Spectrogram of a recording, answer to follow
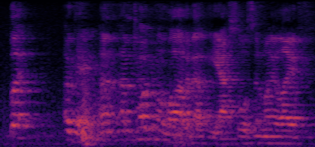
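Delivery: normal talking voice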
